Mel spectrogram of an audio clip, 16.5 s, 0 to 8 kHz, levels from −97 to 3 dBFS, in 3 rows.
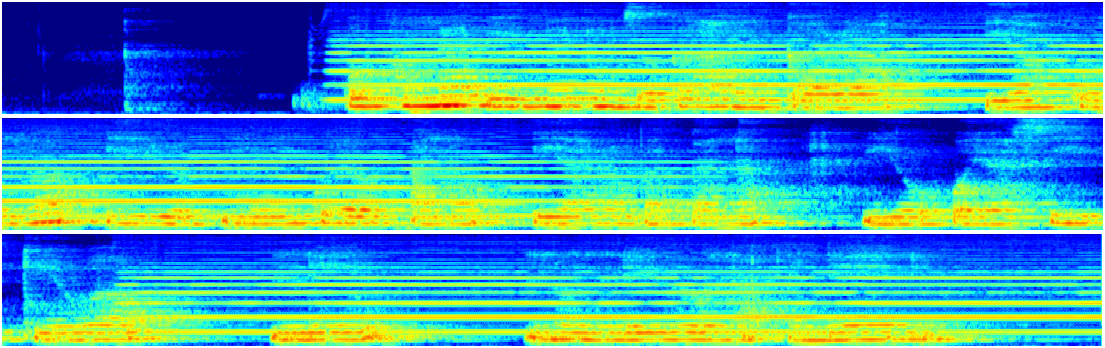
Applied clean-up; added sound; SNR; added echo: none; Wind instrument, woodwind instrument; 8 dB; reverberation time 1.0 s.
